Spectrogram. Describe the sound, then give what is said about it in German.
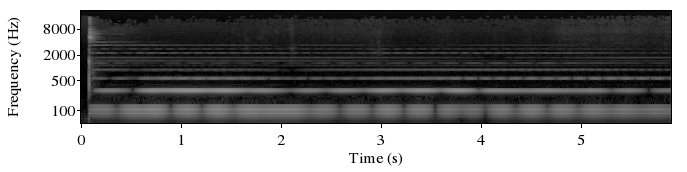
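A meditation gong is struck once, then rings on for several seconds with a deep, pulsing hum and steady bright overtones that fade only slowly, with no voices. “Und wenn der Gong ertönt, dürfen Sie Ihre Augen zunächst einmal geöffnet lassen.”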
